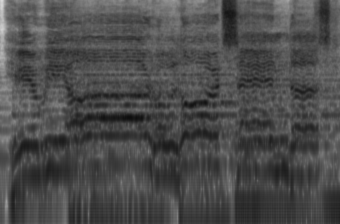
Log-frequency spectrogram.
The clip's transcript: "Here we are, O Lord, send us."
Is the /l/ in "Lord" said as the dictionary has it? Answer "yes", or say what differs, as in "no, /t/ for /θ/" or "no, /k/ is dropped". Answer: yes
